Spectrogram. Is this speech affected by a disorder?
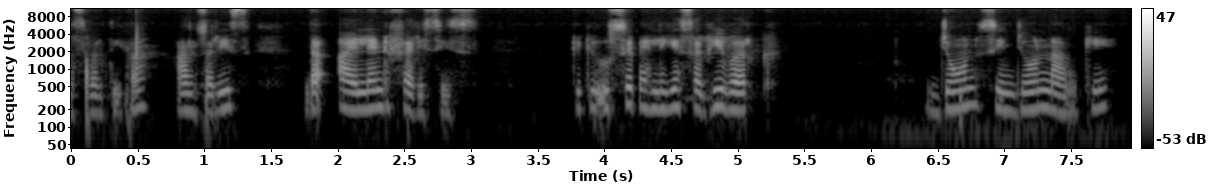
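No.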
